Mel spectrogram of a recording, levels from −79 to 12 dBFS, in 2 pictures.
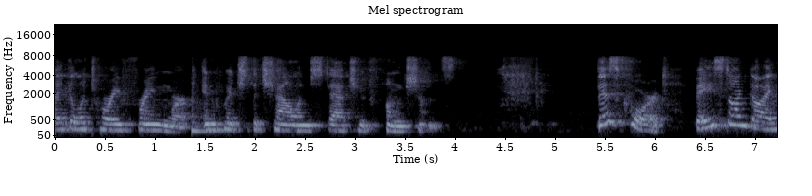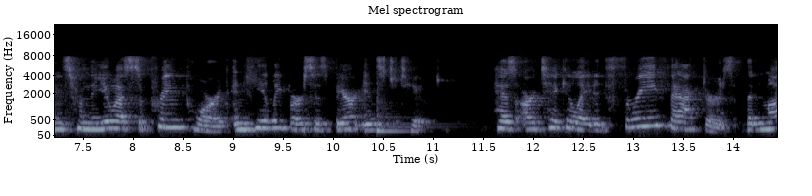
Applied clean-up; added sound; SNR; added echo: none; Snare drum; 14 dB; none.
